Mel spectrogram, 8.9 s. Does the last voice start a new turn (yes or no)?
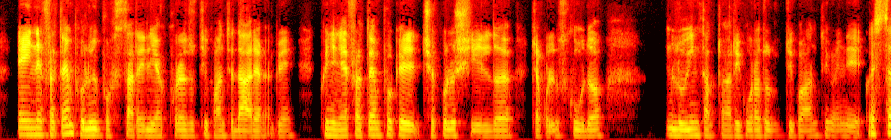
yes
